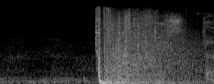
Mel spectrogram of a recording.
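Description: A pistol fires with a sharp bang that echoes.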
